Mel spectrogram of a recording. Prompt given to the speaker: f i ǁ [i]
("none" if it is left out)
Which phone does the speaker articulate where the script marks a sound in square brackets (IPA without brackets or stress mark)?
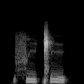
i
